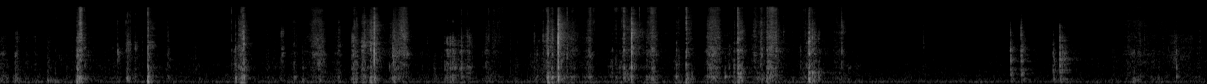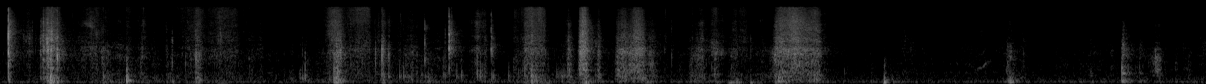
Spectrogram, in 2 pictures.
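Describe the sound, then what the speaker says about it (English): Unboxing packaging being cut open, with irregular bursts of crinkling, scraping and snipping of cardboard and wrap, close and quiet with pauses between bursts. "I think I'm going to continue to cut"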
